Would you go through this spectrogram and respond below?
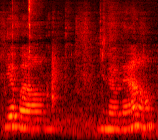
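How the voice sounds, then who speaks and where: A woman playing a blunt, dramatic, excitable office worker in a staged murder mystery comedy. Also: medium pitch, takes it slowly, close to an everyday voice. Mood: coy. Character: feisty, outspoken, excitable female office worker. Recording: echoey, noisy room, far from mic.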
